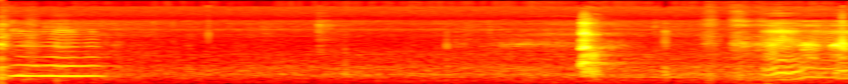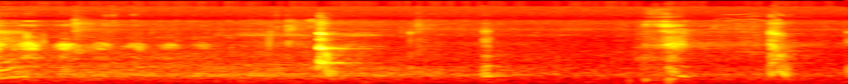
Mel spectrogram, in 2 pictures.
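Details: Newborn two and a half hours old: brief, sharp little hiccup catches every few seconds; ordinary newborn hiccups, a normal finding.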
